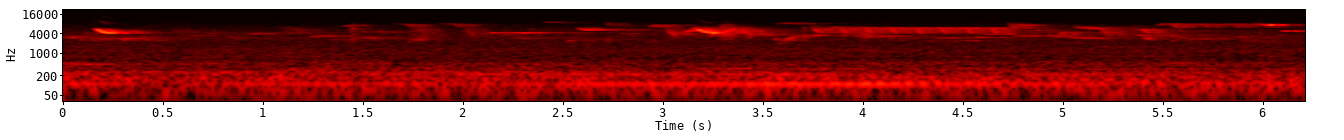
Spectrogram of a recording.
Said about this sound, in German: So klein, der Zaunkönig, der muss natürlich laut scheppern, dass man ihn zumindest ja, klar, hört, oder? Sehen kann man ihn schon. So klein ist.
